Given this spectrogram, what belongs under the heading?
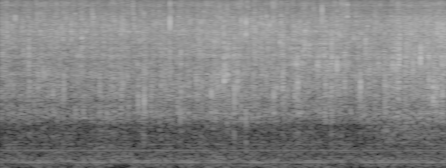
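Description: Pork chops frying in a pan of hot fat, a dense, steady sizzle and crackle that holds level throughout, close and fairly loud with no voices.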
